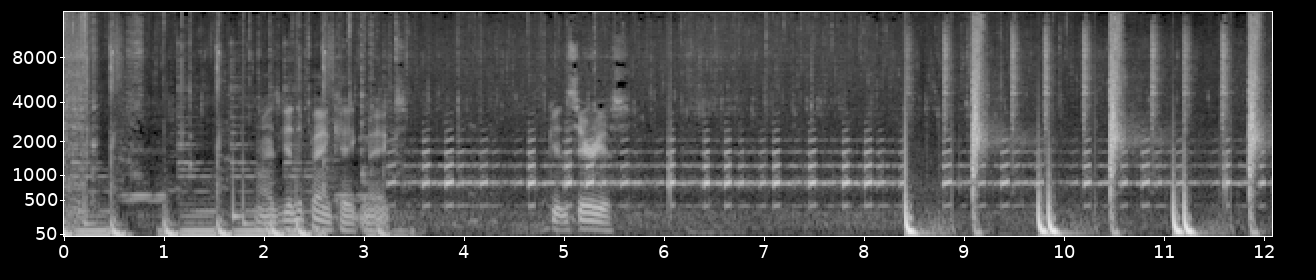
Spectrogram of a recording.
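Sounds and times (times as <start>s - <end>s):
ticking hip hop rhythm: 0.0s - 5.6s, 6.7s - 12.0s.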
